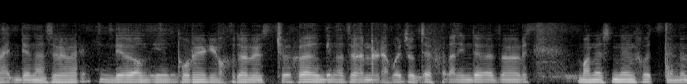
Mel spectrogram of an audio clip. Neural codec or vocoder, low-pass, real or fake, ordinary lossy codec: codec, 16 kHz, 0.5 kbps, X-Codec, HuBERT features, trained on general audio; 7.2 kHz; fake; MP3, 48 kbps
